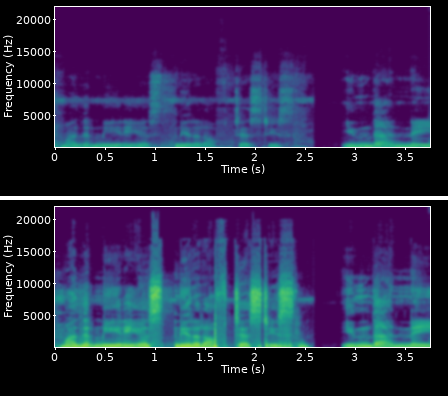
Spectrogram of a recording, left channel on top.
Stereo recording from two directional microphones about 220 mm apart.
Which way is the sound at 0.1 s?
55° right (ahead or behind).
